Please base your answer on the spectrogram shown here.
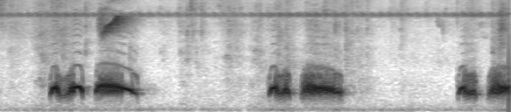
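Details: Spotted dove in full, round cooing style (gù tròn): a doubled opening note then a long rounded coo, repeated roughly every two seconds, with a thin high upward chirp early on and a steady faint high whine.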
